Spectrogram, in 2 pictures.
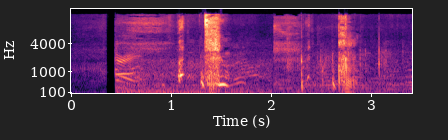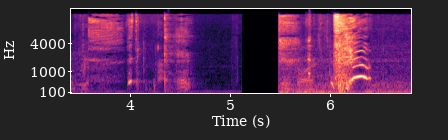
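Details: Sharp sneezes from a woman breaking through her talking, with outdoor traffic noise in the background; sneeze.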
